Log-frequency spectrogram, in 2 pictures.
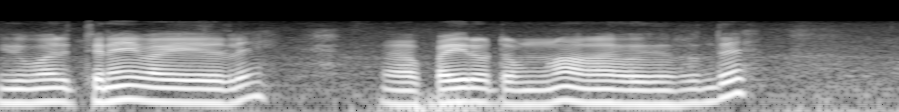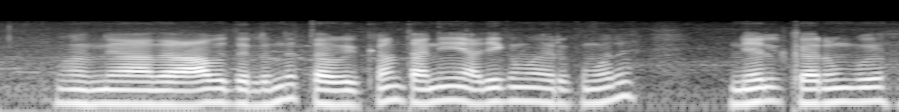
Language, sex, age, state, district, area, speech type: Tamil, male, 18-30, Tamil Nadu, Dharmapuri, urban, spontaneous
